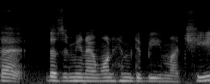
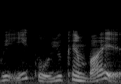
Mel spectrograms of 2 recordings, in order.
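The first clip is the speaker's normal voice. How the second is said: put-on plain speech in a Mexican accent; 4 semitones higher than usual. Retelling how he answers a request for money, in his Mexican accent. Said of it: "he says it with his Mexican accent".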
